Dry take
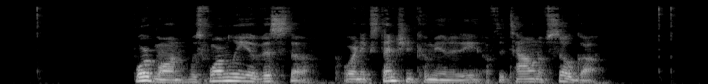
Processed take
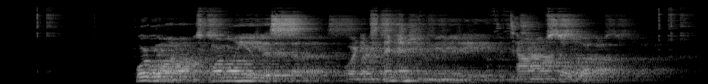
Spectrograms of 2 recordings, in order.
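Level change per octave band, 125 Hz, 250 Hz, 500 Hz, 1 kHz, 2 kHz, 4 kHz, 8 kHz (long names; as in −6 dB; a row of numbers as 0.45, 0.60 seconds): −15.5, −14.5, −7.0, −2.5, +2.5, +7.0, +8.0 decibels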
